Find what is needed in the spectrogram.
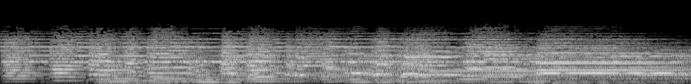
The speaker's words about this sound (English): Before we knew it, the war was over. The great brass tongues of church bells sang out the joy that swept the nation.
